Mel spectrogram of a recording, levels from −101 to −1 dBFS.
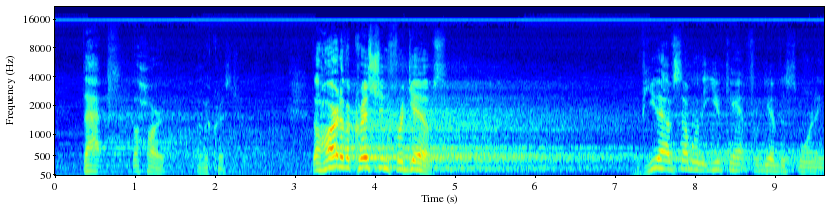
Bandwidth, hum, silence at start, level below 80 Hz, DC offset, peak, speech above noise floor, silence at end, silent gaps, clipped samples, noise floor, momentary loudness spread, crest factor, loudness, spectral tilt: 18.5 kHz; none; 0 s; -78 dBFS; under 0.1%; -16 dBFS; 23 dB; 0 s; none; under 0.1%; -63 dBFS; 24 LU; 26 dB; -40 LUFS; -4.5 dB/octave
